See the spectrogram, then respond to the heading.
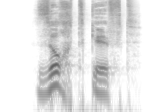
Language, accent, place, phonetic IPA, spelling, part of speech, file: German, Germany, Berlin, [ˈzʊxtˌɡɪft], Suchtgift, noun, De-Suchtgift.ogg
- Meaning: drug, narcotic, junk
